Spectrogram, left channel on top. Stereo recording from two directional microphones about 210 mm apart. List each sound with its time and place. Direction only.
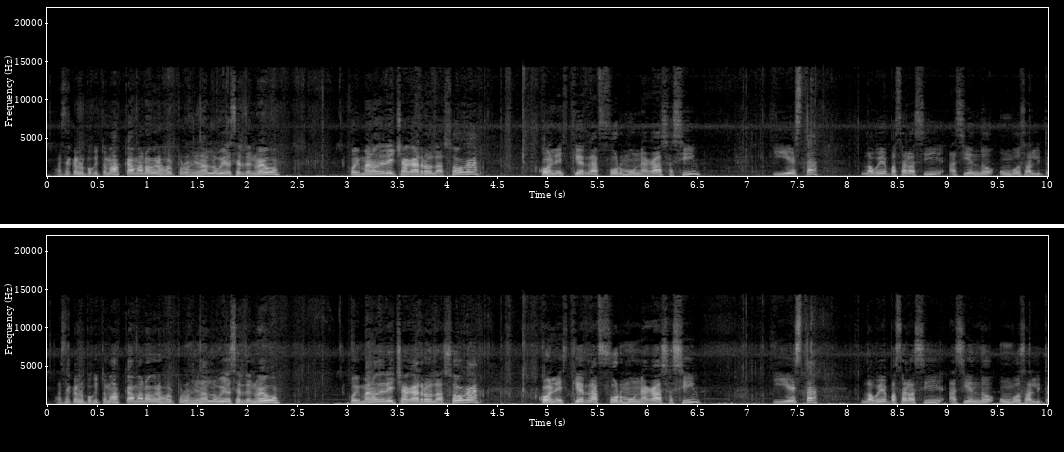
0.1 s speech: 35° right (ahead or behind); by 2.3 s 50° right (ahead or behind)
3.0 s speech: 30° right (ahead or behind)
